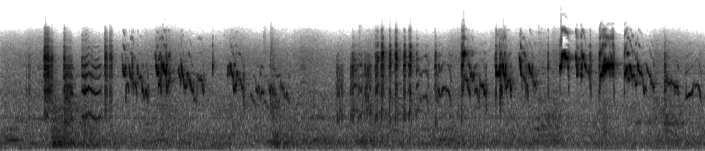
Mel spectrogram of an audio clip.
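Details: Budgerigar chirping and warbling: quick wavering whistled notes and bright chirps in dense bursts, a short lull near the third second, then a livelier run of twittering to the end.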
